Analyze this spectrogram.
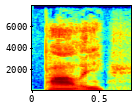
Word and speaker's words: Pali: the frightful precipice of the Pali pronounced Pali intelligent natives claimed that there is no R in the kanaka alphabet in front and then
